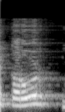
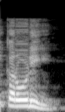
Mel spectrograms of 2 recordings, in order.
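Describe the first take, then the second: First: करोड़ said cut short on the ड़; wrong take Karod. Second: करोड़ी with a clear long i at the end; fixing the slip, करोड़ी ending on ee; corrected Karodi. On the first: Teacher misnames the official, करोड़ without the final i. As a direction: slip of the tongue, करोड़ with no final vowel. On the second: Teacher corrects himself for students, करोड़ी with a long final i. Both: Shown as a demonstration. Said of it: "sorry, करोड़ नहीं".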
